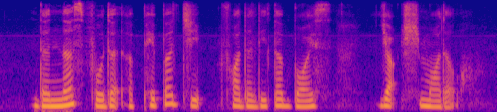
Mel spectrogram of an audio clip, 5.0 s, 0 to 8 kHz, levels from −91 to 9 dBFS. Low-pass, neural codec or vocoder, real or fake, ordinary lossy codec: 7.2 kHz; none; real; Opus, 24 kbps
